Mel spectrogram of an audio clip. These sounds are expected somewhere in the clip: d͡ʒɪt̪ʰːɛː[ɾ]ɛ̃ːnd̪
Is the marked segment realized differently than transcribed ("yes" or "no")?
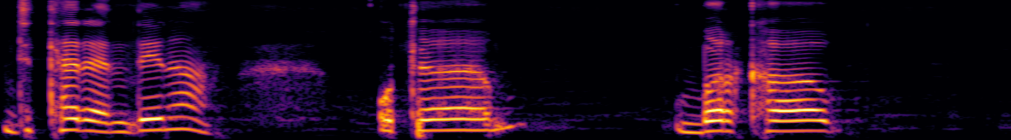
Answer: no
